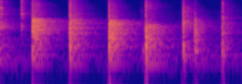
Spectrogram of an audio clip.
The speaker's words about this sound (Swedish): Det är jag själv som applåderar till dig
